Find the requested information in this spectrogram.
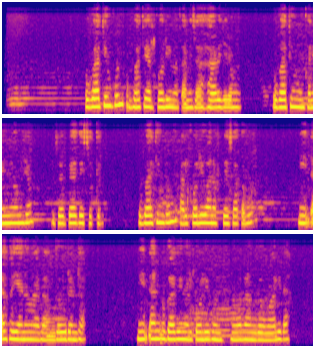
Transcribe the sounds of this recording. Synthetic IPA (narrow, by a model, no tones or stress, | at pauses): ᶑʊɡaːt̪iːŋkʊnᶑʊɡaːt̪iːɐlko̞ːliːmɐkʼa̰ːnɪs̬aːɦaːɾɐd͡ʒɛᶑɐmʊ | ᶑʊɡaːt̪iːŋkʊŋkɐnɪnːɪoːmɪʃɐn | ɪt̪jo̞ːpʼːɪjaːk̬eːsːɐt̪ːɪrɐ̥ | ᶑʊɡaːt̪iːŋkʊnɐlko̞ːliːwaːnɔfke̞ːsːaːkʼɐbʊ | miːᶑːaːkɐjːaːnɐmnɐrːaɐŋɡɐʔuːd̪ɐnd̪ɐʔɐ | miːᶑaːnᶑʊɡaːt̪iːnɐlko̞ːliːkʊnːɐmɐrːaːhɐŋɡɐʔʊmaːlɪᶑɐ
